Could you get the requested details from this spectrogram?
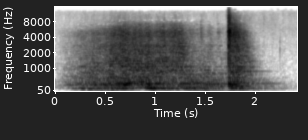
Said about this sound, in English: Open the airlock.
